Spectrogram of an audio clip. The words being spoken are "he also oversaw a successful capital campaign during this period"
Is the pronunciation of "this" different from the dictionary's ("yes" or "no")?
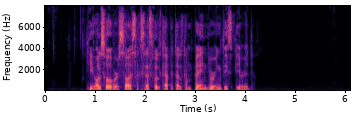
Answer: no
